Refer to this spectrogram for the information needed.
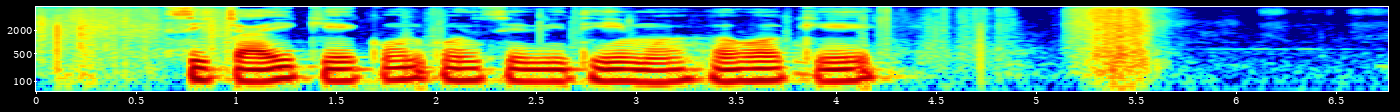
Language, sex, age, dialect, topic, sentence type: Chhattisgarhi, male, 46-50, Western/Budati/Khatahi, agriculture, question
